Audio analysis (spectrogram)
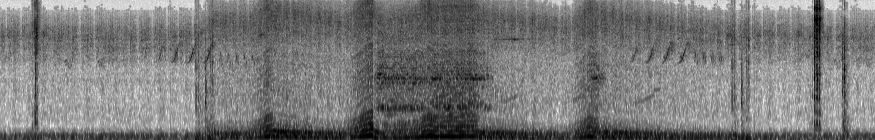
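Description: A Satsuma car engine in My Summer Car idles steadily and revs up several times with rising whines, close and moderately loud, during a warm-up.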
